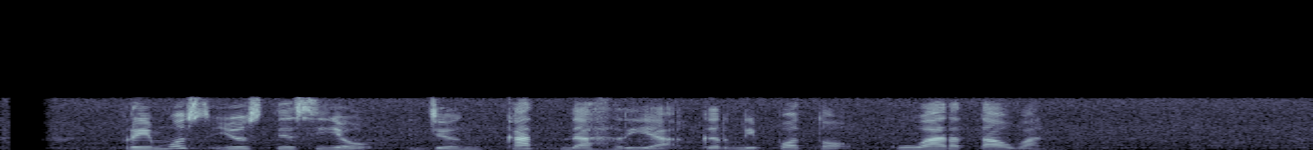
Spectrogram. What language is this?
Sundanese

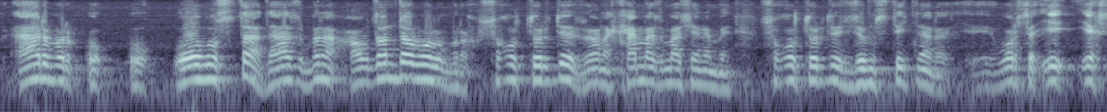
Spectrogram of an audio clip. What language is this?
Turkish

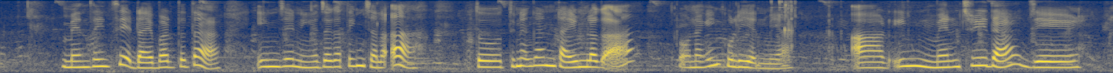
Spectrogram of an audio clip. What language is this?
Santali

